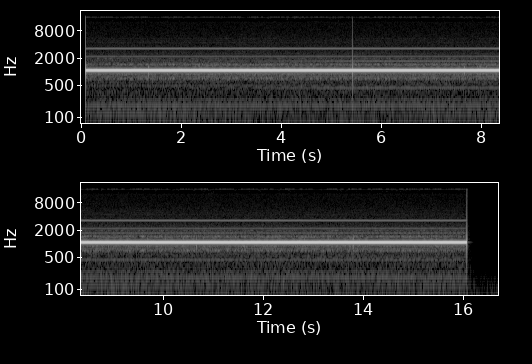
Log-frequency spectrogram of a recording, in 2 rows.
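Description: Broadcast line-up tone: a steady, unbroken 1 kHz sine tone that goes with the colour bars at the head of a videotape, used to set audio levels. It cuts off suddenly at the end.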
